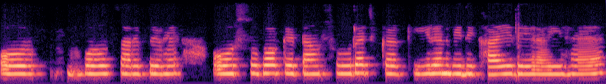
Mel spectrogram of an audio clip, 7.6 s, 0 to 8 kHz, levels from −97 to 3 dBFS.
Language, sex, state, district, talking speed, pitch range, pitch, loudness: Hindi, female, Uttar Pradesh, Jalaun, 135 wpm, 255-265 Hz, 255 Hz, -15 LUFS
